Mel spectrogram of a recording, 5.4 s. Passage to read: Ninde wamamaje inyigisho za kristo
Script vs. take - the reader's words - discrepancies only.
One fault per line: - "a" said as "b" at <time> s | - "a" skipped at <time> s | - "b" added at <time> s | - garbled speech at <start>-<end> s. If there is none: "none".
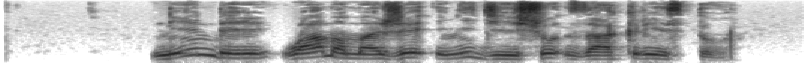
none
